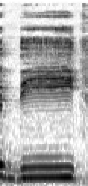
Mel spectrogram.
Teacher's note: یا ساکن اس سے پہلے زیر، ایسی یا مدہ کہلاتی ہے۔ یا مدہ کو حرکتین مقدار کھینچ کے پڑھیں گے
